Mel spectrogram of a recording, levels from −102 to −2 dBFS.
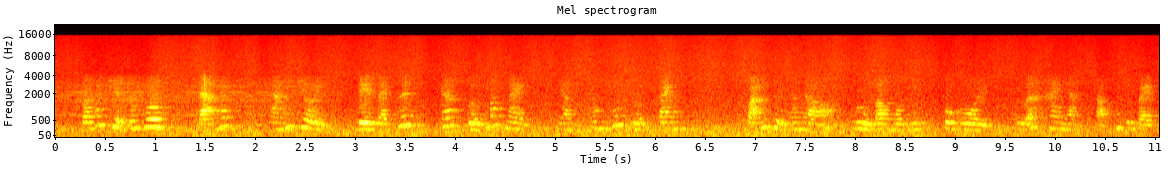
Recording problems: phone-call audio; poor line; nothing above 4 kHz
off-mic speech; far
room echo; slight; dies away in 0.3 s
hiss; loud; throughout; 6 dB below the speech
household noises; noticeable; until 7 s; 10 dB below the speech

